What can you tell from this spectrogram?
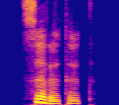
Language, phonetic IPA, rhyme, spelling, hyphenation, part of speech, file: Hungarian, [ˈsɛrɛtɛt], -ɛt, szeretet, sze‧re‧tet, noun, Hu-szeretet.ogg
- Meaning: affection, love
